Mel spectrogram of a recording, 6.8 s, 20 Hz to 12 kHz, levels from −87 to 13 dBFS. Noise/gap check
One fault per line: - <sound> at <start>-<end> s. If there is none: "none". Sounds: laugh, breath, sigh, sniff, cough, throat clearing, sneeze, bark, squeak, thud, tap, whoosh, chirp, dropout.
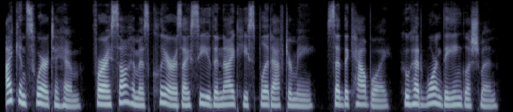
none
